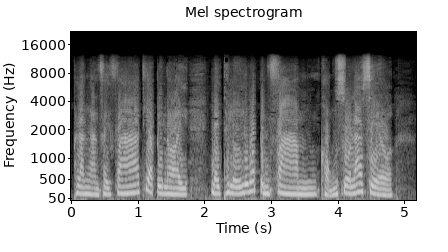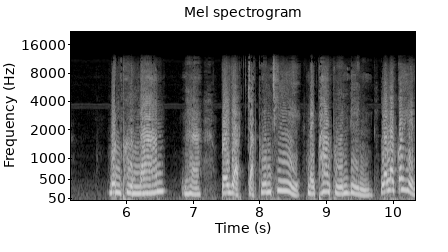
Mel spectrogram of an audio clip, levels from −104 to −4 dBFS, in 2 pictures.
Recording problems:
distortion; heavy; 24% of the sound clipped
garbled, watery; slightly; nothing above 11.5 kHz
abrupt cut into speech; at the end

